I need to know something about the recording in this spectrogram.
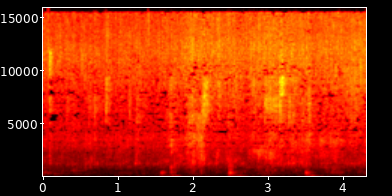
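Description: A spatula stirs and scrapes food in a pan.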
